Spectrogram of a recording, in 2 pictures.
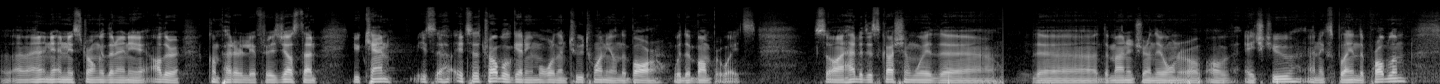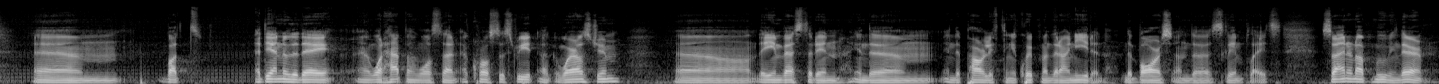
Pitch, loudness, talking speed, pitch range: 105 Hz, -19 LUFS, 200 wpm, 95-115 Hz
